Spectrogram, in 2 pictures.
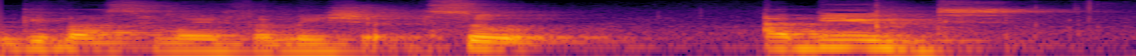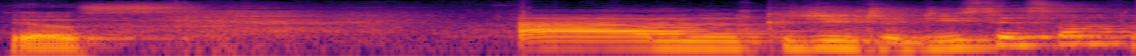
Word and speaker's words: Abiud: It's not, you say it differently, so it's Abiud. You see, Abiud, and I'm saying my own things.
